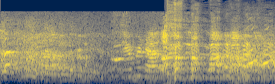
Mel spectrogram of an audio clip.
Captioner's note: laughs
